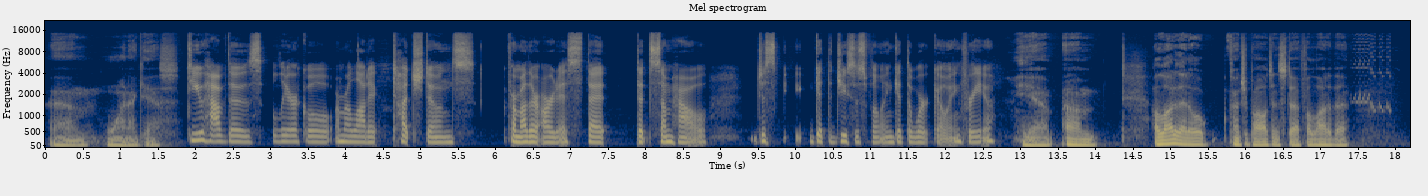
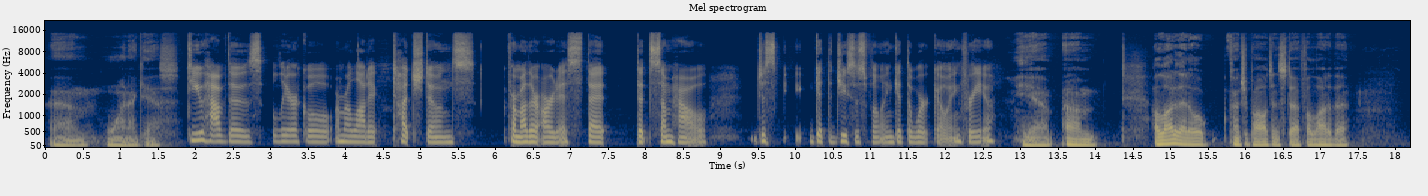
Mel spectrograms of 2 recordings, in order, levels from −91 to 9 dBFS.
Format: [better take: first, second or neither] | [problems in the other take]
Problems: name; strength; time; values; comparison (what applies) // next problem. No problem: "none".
second | phone ringing; faint; at 17 s; peak 20 dB below the speech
